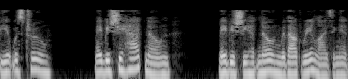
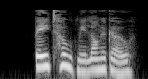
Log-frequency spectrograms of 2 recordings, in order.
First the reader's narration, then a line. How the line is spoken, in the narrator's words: Georgie lied, fighting to keep her voice level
